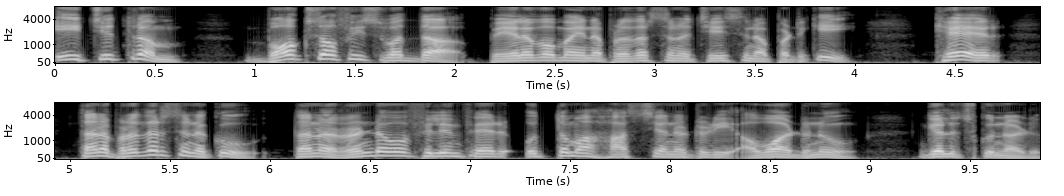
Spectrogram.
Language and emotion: Telugu, neutral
